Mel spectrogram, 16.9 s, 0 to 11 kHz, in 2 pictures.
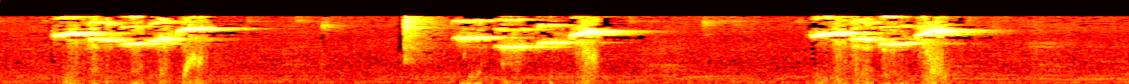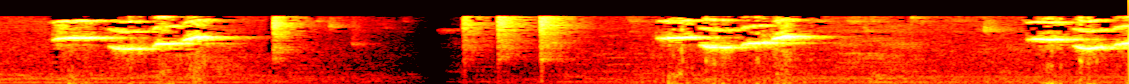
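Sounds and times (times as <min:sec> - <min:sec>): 
white-rumped shama melodious whistled phrases: 0:00.4 - 0:02.1, 0:03.4 - 0:04.9, 0:06.1 - 0:07.5, 0:08.9 - 0:10.4, 0:13.4 - 0:14.8, 0:16.2 - 0:16.9.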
